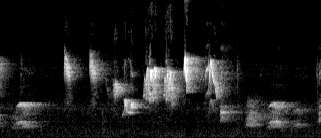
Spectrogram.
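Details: Captive adult male Horsfield's bush lark, tame and beginning breeding condition, very loud in life. A varied run of high whistles, quick downslurs and harsher mid-pitched chirps, notes following each other roughly twice per second.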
